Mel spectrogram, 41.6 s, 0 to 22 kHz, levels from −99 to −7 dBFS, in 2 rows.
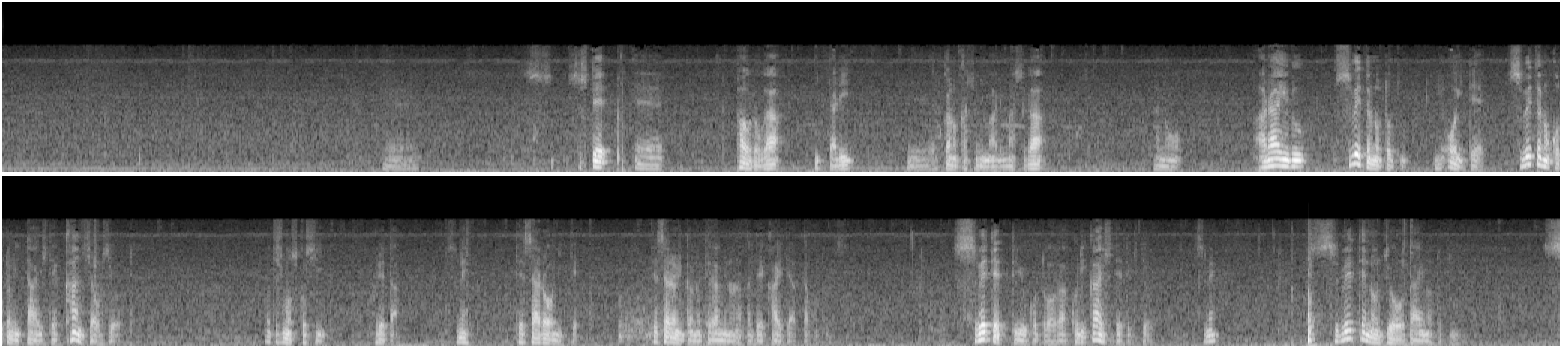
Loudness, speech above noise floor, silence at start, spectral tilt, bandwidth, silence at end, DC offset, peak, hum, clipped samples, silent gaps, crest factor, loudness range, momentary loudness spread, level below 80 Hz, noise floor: -22 LUFS; 24 dB; 0 s; -7.5 dB/octave; 8 kHz; 0 s; under 0.1%; 0 dBFS; none; under 0.1%; none; 24 dB; 20 LU; 27 LU; -46 dBFS; -46 dBFS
